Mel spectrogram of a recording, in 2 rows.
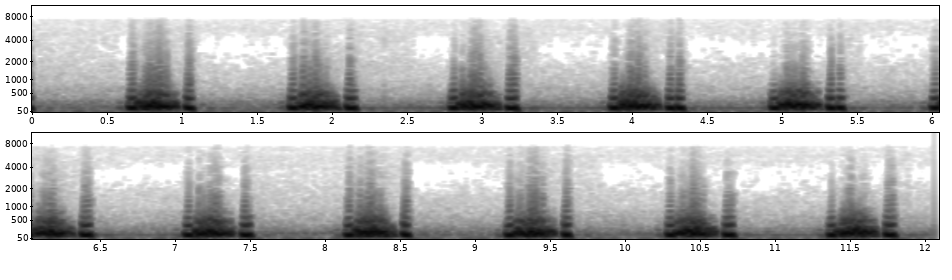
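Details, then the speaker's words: Innocent pulmonary flow murmur: regular heartbeat near 56 a minute with a harsh, medium-pitched systolic murmur ending before a normally split second sound; normal S2 splitting distinguishes it from murmurs of organic disease. "se le distingue de los otros asociados a padecimientos orgánicos por la presencia de un desdoblamiento normal del segundo ruido cardíaco"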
